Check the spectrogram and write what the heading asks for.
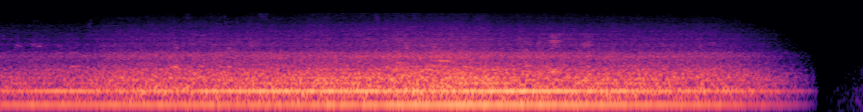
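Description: Steady drone of an aircraft engine and propeller heard inside the cabin, a low hum with a rushing hiss over it. It swells slowly, then fades away near the end.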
